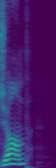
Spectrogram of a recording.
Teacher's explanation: In jump, you hear the m and the p. They just slide right into each other. They blend. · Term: final blend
